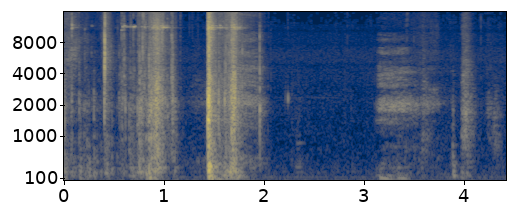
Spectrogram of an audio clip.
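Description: Loose 9mm brass cartridge cases clinking against each other inside a plastic zip bag as it is handled, with one louder metallic clink about a second and a half in. A short soft rustle follows near the end.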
